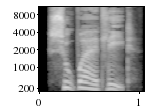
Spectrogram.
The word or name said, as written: superatlet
